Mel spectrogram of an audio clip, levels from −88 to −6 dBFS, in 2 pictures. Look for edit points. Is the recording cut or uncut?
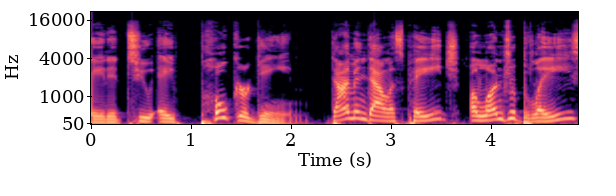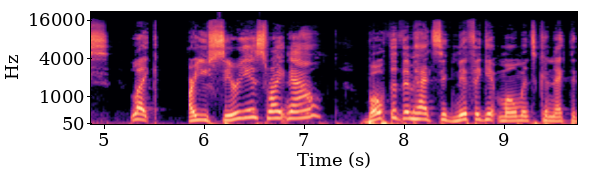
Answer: cut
